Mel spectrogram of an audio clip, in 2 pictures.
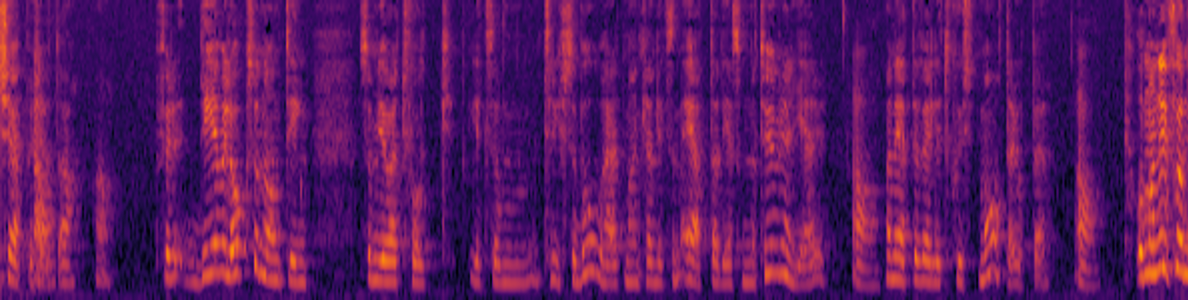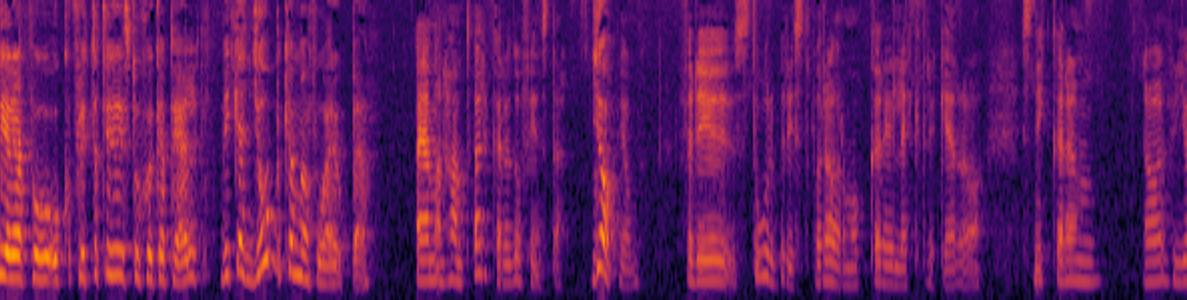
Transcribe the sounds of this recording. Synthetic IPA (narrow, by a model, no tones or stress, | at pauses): ɕøːpəʂøːt̪ː | fœɾd̪ɛæɾvɛlɔksɔnɔnt̪ʰɪŋː | sɔmjœːɾat̪fɔlk | lɪksɔmt̪ʰɾɪfsɔbuːɦæːɾat̪mankʰanlɪksɔmɛːt̪ad̪ɛsɔmnat̪ʰʉ̟ːɾənjeːɾ | manɛːt̪əɾvɛld̪ɪt̪ɧʏst̪mɑːt̪̚hæːɾɵpːə | ɔmːanːʉ̟ːfɵnd̪eːɾaɾpʰɔːflʏt̪ːat̪ʰɪlst̪uːɧʉ̟ːkapʰɛlːvɪlkːajɔbːkʰanmanfoːhæːɾɵpːə̰ | aɛɾmanɦant̪væɾkaɾəd̪ɔfɪnsd̪ɛ | jɑːjɔbː | fœɖɛɛst̪uːɾbɾɪst̪pʰɔɾœːɾmɔkːaɾəɛlɛkt̪ɾɪkəɾɔsnɪkːaɾən | jɑːj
